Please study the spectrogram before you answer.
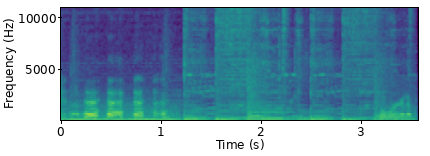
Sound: laughing

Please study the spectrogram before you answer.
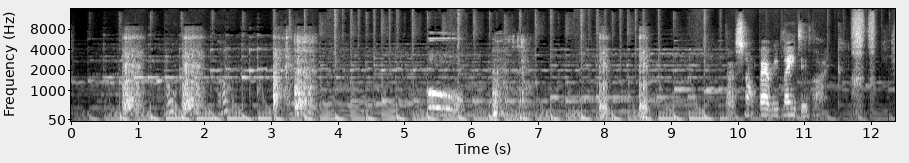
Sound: cockney accent

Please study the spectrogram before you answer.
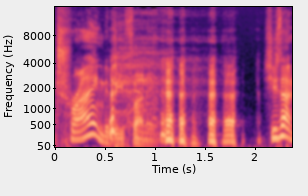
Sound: Link chuckles

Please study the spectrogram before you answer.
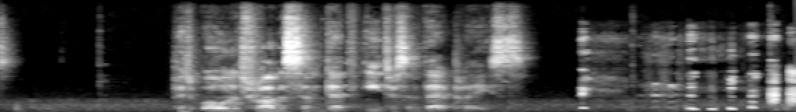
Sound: Bellaxtrix laughs

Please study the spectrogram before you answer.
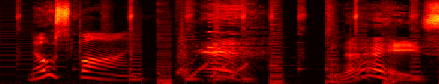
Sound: grunts

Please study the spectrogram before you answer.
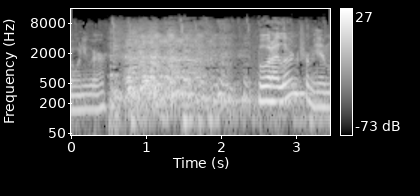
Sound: audience laughs

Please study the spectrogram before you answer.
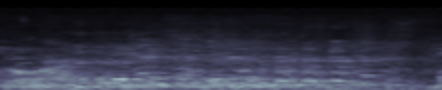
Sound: laughter

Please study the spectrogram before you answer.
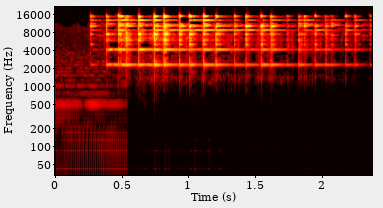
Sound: bell ringing

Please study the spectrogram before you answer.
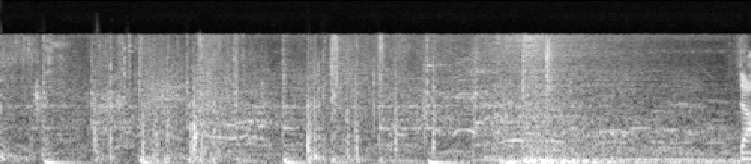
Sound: footsteps thumping

